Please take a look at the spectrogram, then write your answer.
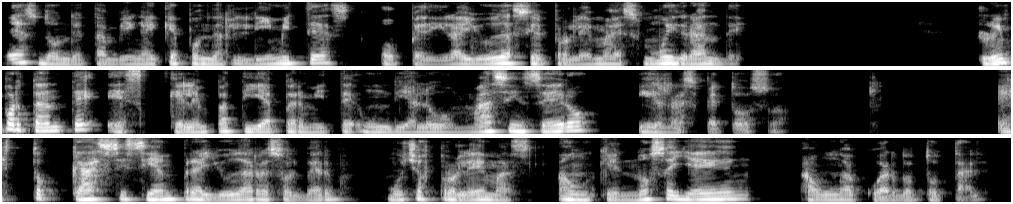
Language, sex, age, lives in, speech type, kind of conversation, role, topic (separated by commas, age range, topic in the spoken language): Spanish, male, 30-34, United States, read, expert-assistant, expert, ¿Por qué es importante la empatía en las relaciones humanas?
